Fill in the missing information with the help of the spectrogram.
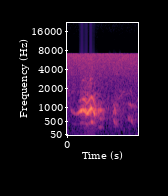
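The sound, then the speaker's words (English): A dog whimpers: one drawn-out, wavering high whine, then two shorter, softer whimpers, with no talking. “that's quite a dog you got.”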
